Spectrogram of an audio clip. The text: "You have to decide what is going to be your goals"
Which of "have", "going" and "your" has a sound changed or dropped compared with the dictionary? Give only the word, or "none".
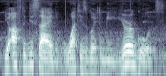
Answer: have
